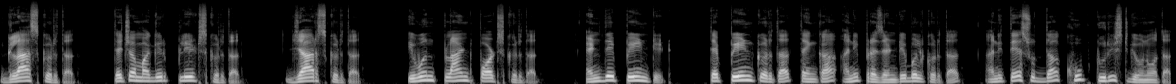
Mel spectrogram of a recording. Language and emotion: Goan Konkani, neutral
